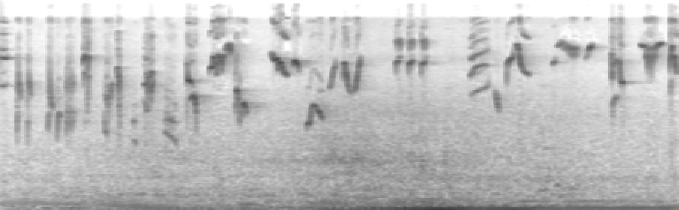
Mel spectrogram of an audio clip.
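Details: Orange-headed thrush in 'ngeroll' rolling song, a lure to prompt singing. Bright whistles, quick chips and rising and falling slurs tumble together over a low rumbling hum that swells midway.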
